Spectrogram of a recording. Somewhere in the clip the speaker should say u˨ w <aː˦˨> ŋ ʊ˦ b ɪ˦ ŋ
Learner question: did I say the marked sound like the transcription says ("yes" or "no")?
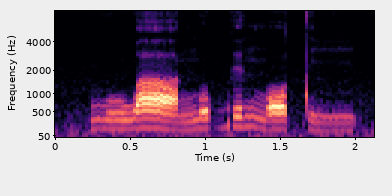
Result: yes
